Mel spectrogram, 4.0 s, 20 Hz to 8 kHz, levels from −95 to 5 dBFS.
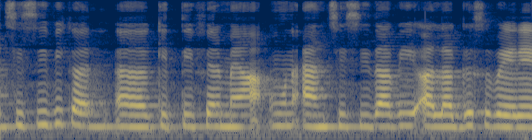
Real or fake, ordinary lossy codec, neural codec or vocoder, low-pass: real; none; none; none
